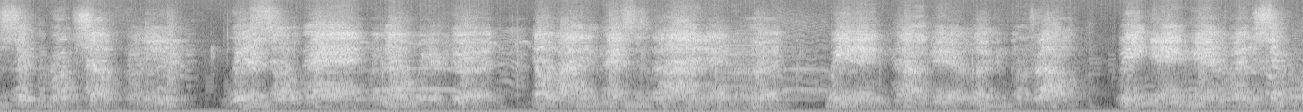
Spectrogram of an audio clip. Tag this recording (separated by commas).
Music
